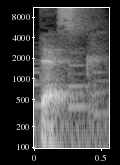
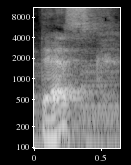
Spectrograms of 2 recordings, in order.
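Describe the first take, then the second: First: The word ends sharply on the k consonant. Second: The same.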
